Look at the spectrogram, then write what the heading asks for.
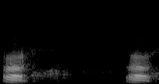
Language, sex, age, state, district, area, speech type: Malayalam, male, 60+, Kerala, Idukki, rural, conversation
